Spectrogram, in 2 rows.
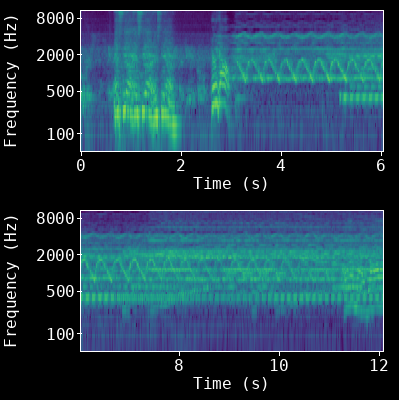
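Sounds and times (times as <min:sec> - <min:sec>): electronic siren alert tone: 0:03.0 - 0:12.0.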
